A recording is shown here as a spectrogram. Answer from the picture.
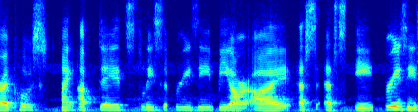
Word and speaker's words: Brisse: YouTube channel where I post my updates Lisa Breezy b-r-i-s-fc Breezy sounds like Breezy I mispronounced it Lisa Breezy that's so cool I was calling it Bruce and I was like I'm like Bruce is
